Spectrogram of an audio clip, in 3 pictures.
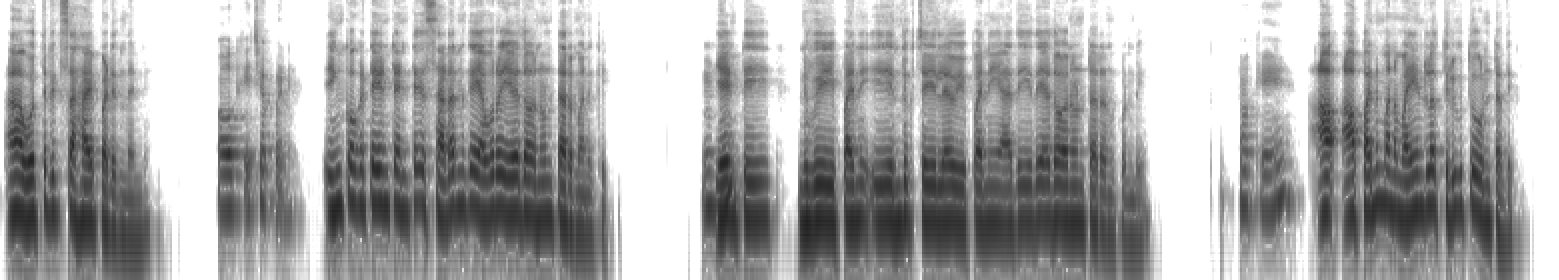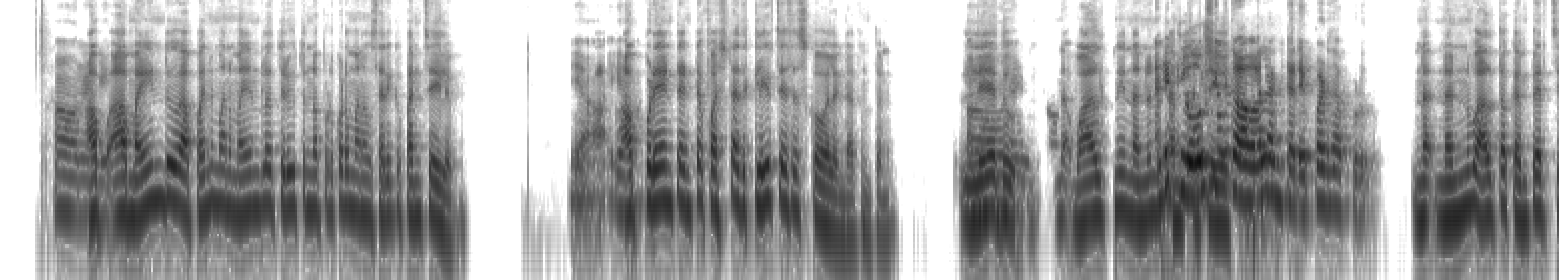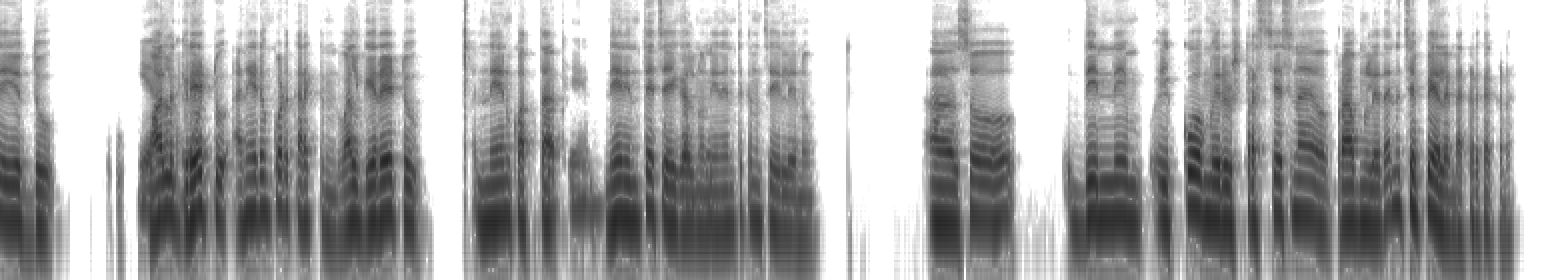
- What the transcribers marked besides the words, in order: in English: "సడన్‌గా"; in English: "మైండ్‌లో"; lip smack; in English: "మైండ్"; in English: "మైండ్‌లో"; in English: "ఫస్ట్"; in English: "క్లియర్"; in English: "క్లోషర్"; in English: "కంపేర్"; in English: "కంపేర్"; in English: "కరెక్ట్"; lip smack; in English: "సో"; in English: "స్ట్రెస్"; in English: "ప్రాబ్లమ్"
- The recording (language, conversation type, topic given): Telugu, podcast, ఒత్తిడిని మీరు ఎలా ఎదుర్కొంటారు?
